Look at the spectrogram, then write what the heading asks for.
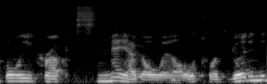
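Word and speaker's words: Sméagol: much too strong for the mean soul of Smeagol that's how you properly say his name but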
